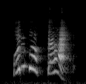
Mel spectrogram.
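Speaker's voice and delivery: loud, high excited call. Acted. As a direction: call out the find eagerly.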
